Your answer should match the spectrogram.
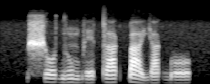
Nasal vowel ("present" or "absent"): present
